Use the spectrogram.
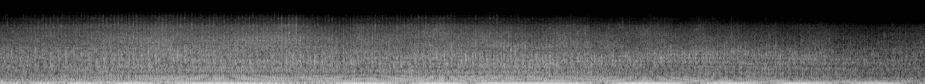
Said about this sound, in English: A few minutes to exchange passenger and cargo, hurried wishes of good fortune, a short taxi for takeoff, and the grasshopper rises back up into the moonlight. Mission accomplished.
